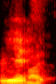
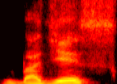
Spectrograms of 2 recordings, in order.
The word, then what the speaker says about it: Vallés: apellida Valles, Vallés con Valles acento en la E.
